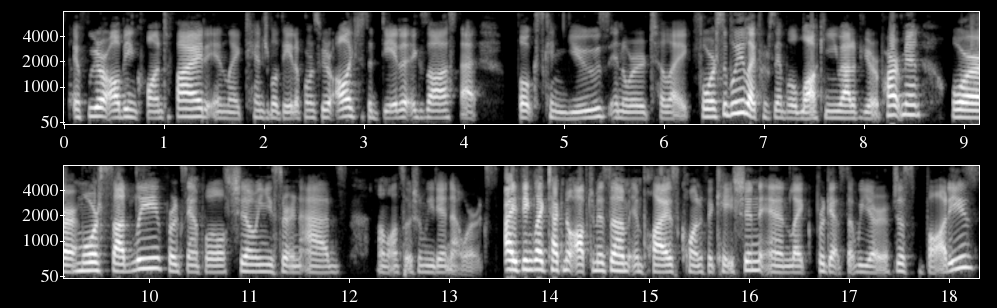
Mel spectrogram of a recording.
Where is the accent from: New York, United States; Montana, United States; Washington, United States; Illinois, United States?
Washington, United States; now in Oakland, United States; I grew up in Washington State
